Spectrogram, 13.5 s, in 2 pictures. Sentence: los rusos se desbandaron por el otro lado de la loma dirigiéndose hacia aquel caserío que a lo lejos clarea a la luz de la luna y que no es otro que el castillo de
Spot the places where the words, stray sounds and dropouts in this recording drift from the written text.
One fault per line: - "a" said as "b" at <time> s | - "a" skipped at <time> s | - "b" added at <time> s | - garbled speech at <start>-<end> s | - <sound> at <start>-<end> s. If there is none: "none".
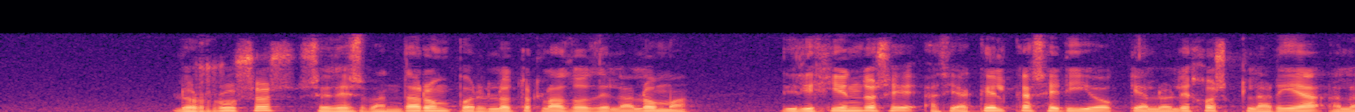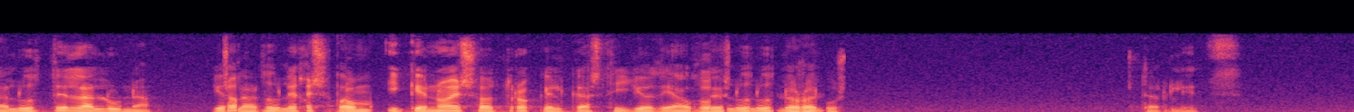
- garbled speech at 7.8-8.6 s
- garbled speech at 10.2-10.9 s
